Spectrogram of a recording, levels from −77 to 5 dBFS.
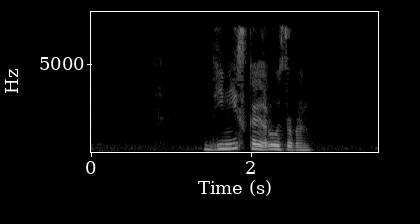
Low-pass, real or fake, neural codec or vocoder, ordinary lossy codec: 7.2 kHz; fake; autoencoder, 22.05 kHz, a latent of 192 numbers a frame, VITS, trained on one speaker; MP3, 32 kbps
